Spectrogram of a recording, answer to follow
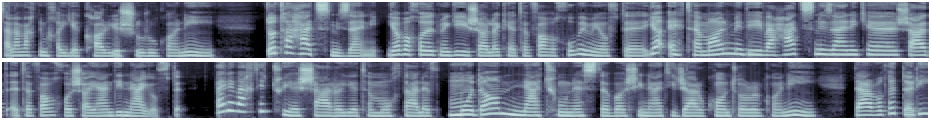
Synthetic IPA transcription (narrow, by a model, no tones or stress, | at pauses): sæ̰lænvæxt̪imixɒijekʰːɒːɾio̰ʃuɾuːkʰo̞ni | d̪̥ot̪ʰɒːɦæd̪smizænḭjɒːbexo̞d̪et̪miɟiːʃɒːlːɒːhcʰeːt̪ʰːe̞fɒːɣexuːbiːmijo̞ft̪e̞jɒːʔe̞ht̪ʰe̞mɒːlmid̪ivæɦæd̪smiːzæniːcʰe̞ʃɒjæd̪e̞̰t̪ʰːe̞fɒːɣexo̞ʃɒːjænd̪iːnæjo̰ft̪e̞ | væliːvæχt̪ʰit̪ʰujeʃæɾɒːje̞t̪ʰemoxt̪æle̞fmo̞d̪ɒːmnæt̪ʰuːne̞st̪e̞bɒːʃḭnæt̪ʰiːd͡ʒæɾokʰo̞nt̪ʰo̞ɾolkʰo̞ni | d̪̥æɾvɒːɣed̪ɒːɾi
